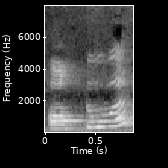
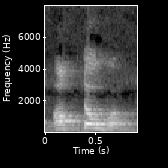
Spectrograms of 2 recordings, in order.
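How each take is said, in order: First: OCTOBER as ok-TOO-ber, higher and questioning; wrong pronunciation. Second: OCTOBER as ok-TOE-buh, falling; correct pronunciation. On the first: Teacher testing learners with the wrong pronunciation. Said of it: "October is said in Hindi". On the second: Teacher correcting learners, correct pronunciation. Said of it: "No, it is October". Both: Shown as a demonstration.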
